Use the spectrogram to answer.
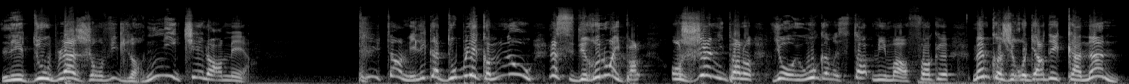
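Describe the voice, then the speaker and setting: A man with a high voice rants in a loose, casual way as he reacts on stream. He swears freely, breaks into mimicked voices, and keeps the energy up throughout. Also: big pitch swings, normal speed. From France.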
